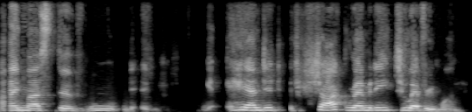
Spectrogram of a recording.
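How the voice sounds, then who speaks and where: A woman at fairly high pitch with vocal fry, ordinary pitch variation and a fairly slow pace. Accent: Brooklyn. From US Northeast, Brooklyn. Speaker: homeopath and naturopath. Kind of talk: interview.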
